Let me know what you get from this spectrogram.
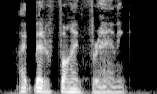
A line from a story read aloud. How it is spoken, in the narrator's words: said hoarsely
